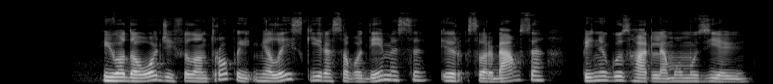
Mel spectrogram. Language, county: Lithuanian, Telšiai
